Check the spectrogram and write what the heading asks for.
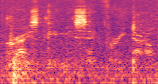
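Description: Quiet whispered speech, the priest's private prayer said under his breath while receiving communion at the altar, with two hissing 's' sounds standing out.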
